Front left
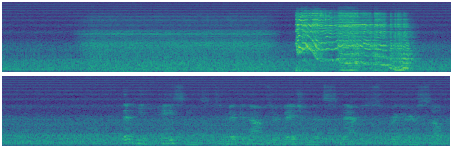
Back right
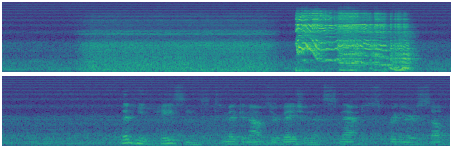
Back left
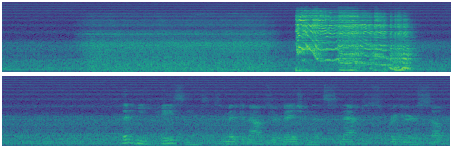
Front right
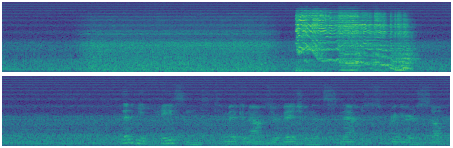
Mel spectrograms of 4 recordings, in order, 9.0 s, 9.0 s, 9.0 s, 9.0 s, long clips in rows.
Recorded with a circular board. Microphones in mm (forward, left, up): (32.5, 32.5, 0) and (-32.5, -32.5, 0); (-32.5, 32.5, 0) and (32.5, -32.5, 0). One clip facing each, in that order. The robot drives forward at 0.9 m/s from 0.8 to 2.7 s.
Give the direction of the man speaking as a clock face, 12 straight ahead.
5 o'clock.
